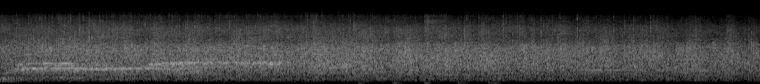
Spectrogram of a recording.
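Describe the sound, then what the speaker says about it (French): A church congregation applauding and cheering for Jesus during a French-language sermon, with dense, sustained clapping that fills the room evenly for several seconds. "Est-ce qu'on peut acclamer pour Jésus?"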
